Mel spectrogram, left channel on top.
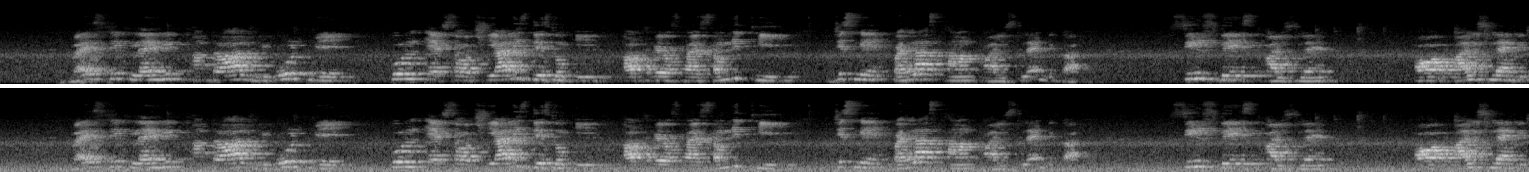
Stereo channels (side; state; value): right; noise; rumble, 10 dB below the sound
